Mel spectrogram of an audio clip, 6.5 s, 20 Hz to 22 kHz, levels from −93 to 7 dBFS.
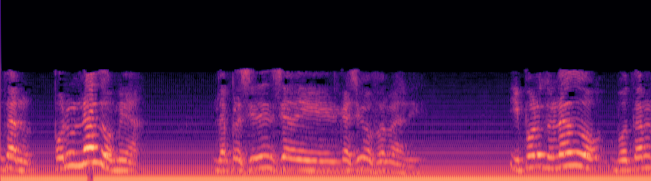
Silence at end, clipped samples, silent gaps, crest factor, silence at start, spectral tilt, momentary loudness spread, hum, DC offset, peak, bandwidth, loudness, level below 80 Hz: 0 s; under 0.1%; none; 16 dB; 0 s; -9 dB/octave; 9 LU; 50 Hz at -20 dBFS; under 0.1%; 0 dBFS; 5.4 kHz; -18 LUFS; -18 dBFS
